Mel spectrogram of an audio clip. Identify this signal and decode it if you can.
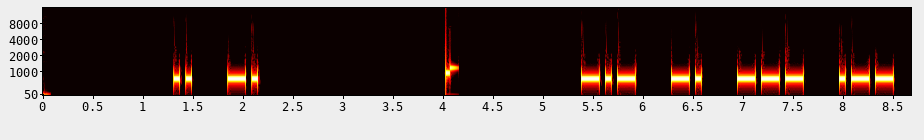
Morse code, heard as a keyed tone, about 20 wpm, spaced as for 15 wpm, 700 Hz. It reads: IN KNOW
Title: 2x Character Spacing - Top 100 Words - 20wpm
